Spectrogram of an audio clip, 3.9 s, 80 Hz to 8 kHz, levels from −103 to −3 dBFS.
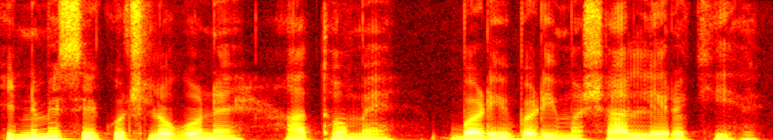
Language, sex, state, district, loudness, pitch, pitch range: Hindi, male, Jharkhand, Ranchi, -16 LUFS, 120 Hz, 115-125 Hz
